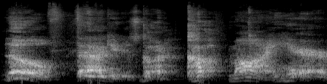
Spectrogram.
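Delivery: slow, hoarse sneer of the customer; mock bigot voice. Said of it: "he turns around and he goes".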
